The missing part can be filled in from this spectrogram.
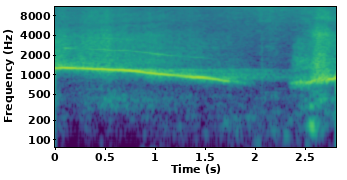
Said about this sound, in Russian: Такой волшебный инструмент, такая флейта с кулисой, как, как тромбончик маленький.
